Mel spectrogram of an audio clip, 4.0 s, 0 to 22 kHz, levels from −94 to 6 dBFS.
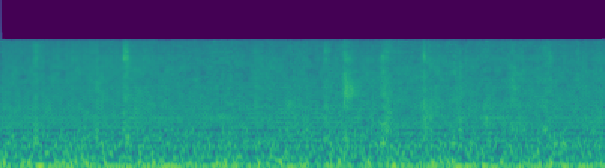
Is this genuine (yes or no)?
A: no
